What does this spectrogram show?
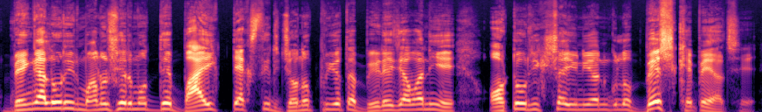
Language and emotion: Bengali, angry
